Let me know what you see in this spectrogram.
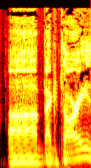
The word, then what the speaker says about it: Bakhtiari: The pair attended Rodgers' Green Bay Packers teammate David Bakhtiari. Is that how you say his name? – Sure.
